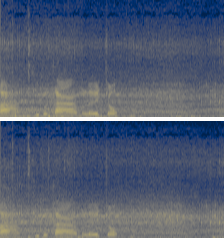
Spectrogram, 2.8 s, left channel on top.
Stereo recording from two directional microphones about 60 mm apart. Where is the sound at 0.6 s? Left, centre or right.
Centre.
